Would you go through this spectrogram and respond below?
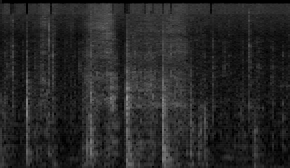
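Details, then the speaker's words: Light, steady ticks in a quiet room from a Smiths alarm clock that only needed its balance cups cleaned; the movement now runs freely. "you can hear is ticking at the moment and all it needed really was a bit of cleaning on the balance cups so that was good"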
